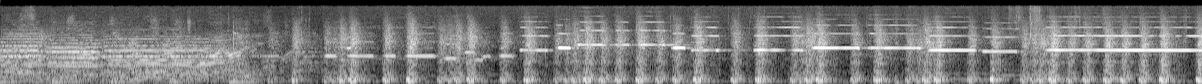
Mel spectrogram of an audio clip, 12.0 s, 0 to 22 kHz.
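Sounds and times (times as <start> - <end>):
fife melody: 0.0 - 12.0
snare drumming: 0.0 - 12.0.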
